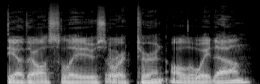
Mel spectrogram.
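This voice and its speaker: A man talking through a voice changer that deepens his voice. He hosts a music production tutorial, narrating each step in a laid-back, technical way with frequent fillers. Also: little pitch movement, fairly quick, darkish tone, dry recording, clean studio sound. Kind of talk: walkthrough narration over a screen recording.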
